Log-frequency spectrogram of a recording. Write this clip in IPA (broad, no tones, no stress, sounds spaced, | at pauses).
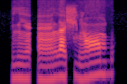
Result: lʲ æ̃ ʔ æ̃ l a ʃ ʎ ɔ̃ b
